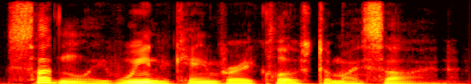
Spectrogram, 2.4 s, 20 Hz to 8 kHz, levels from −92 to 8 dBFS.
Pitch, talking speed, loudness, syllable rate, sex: 95 Hz, 205 wpm, -17 LUFS, 6.0 syllables/s, male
